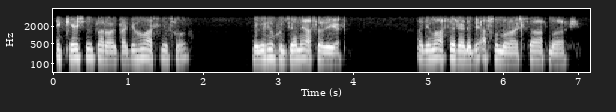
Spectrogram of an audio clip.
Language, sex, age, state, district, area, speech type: Kashmiri, male, 18-30, Jammu and Kashmir, Shopian, rural, conversation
